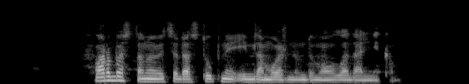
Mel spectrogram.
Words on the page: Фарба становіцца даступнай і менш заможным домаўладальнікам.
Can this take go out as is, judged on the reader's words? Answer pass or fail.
fail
